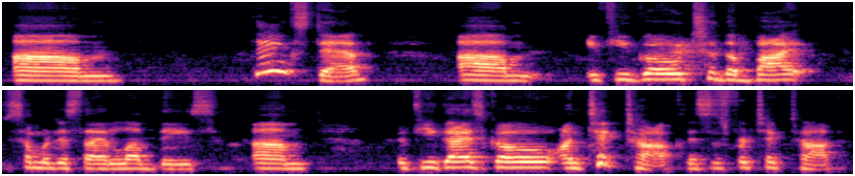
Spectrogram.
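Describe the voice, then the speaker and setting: A woman's voice: on the low side, steady tone, measured pace, pushed and bright. A woman hosting a casual livestream, chatting and reading viewer comments aloud with frequent laughs. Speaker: livestream host.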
